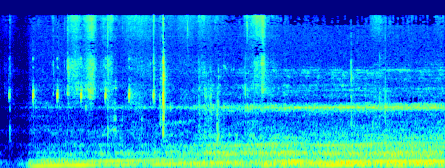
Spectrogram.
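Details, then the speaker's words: Steelman Chassis Ear microphone clipped on right front wheel bearing while driving, owner chasing front-end noise and vibration that worsens with speed: low, even rumble with faint steady tone, no grinding; sounds like normal rotor noise, braking heard. "just sounds like a pretty normal rotor noise rotor impaired noise that's me breaking that little shift"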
